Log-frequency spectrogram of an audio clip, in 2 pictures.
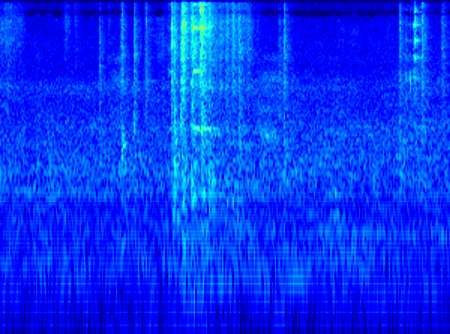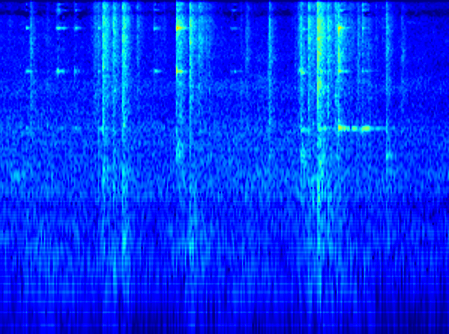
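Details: Indoor clatter, clicks and splashy rustling come in short bursts over a steady background hiss, with no clear animal voice.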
